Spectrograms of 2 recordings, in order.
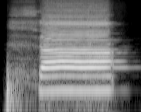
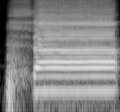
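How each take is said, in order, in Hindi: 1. व्यंजन 'th' है, जीभ की नोक बाहर निकली हुई। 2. व्यंजन 'th' है, जीभ की नोक बाहर निकली हुई।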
